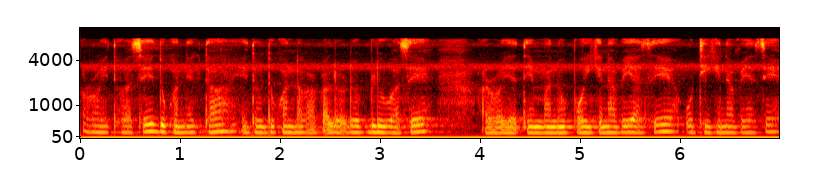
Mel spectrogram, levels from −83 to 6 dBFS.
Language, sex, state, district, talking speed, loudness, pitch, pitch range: Nagamese, female, Nagaland, Dimapur, 190 wpm, -24 LUFS, 180 Hz, 180-195 Hz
